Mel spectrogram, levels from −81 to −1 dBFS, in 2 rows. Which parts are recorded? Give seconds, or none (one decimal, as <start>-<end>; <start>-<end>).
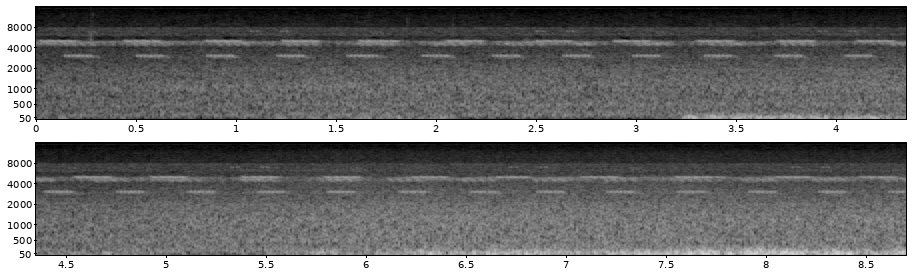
0.0-8.7

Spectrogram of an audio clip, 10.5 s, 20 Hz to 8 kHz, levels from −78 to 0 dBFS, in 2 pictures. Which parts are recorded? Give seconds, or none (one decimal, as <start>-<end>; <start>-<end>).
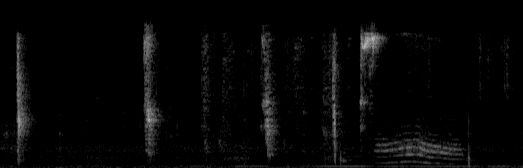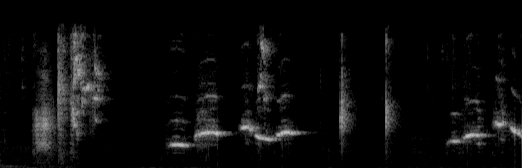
0.0-10.5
